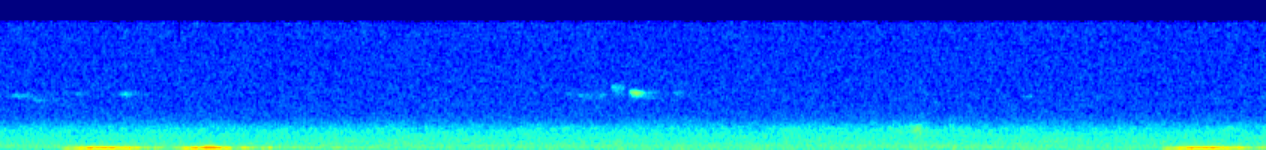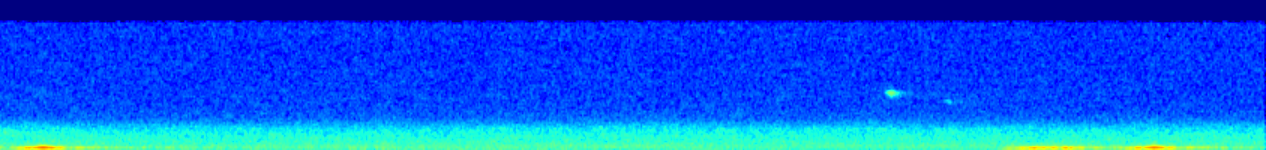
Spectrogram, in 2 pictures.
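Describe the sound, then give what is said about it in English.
A powerful owl gives deep, slow double hoots, three pairs spaced about seven seconds apart, over a steady hiss of background noise, with no voices. “Powerful owls are incredible predators and will take a variety of prey items, including greater gliders, brush-tailed possums, ring-tailed possums, and sugar gliders.”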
